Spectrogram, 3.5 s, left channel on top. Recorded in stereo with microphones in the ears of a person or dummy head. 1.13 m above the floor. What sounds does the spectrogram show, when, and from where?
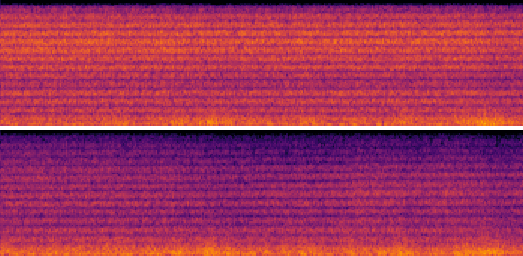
0.0 s a drone: 65° left (ahead or behind); by 3.5 s 70° left (ahead or behind)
